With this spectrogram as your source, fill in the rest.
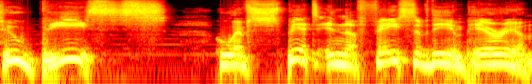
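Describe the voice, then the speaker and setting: A put-on character voice speaks at a middle pitch and a very slow pace. Faint music plays in the background. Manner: shouting.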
